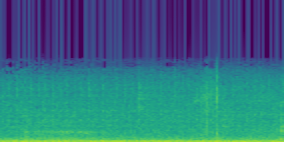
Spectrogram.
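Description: A steady low hum with a background hiss, even throughout with no change.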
